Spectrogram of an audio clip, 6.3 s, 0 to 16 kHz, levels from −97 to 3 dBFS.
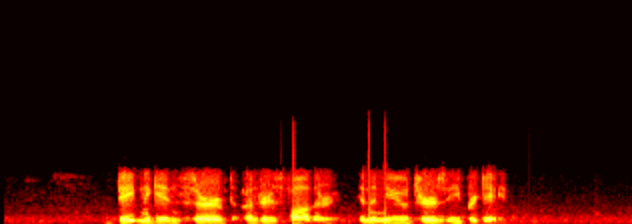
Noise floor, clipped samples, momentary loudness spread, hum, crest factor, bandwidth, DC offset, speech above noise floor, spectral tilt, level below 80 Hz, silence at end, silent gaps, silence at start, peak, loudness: -61 dBFS; under 0.1%; 8 LU; none; 16 dB; 6.6 kHz; under 0.1%; 44 dB; -8 dB/octave; -58 dBFS; 1.3 s; none; 1.2 s; -2 dBFS; -17 LUFS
